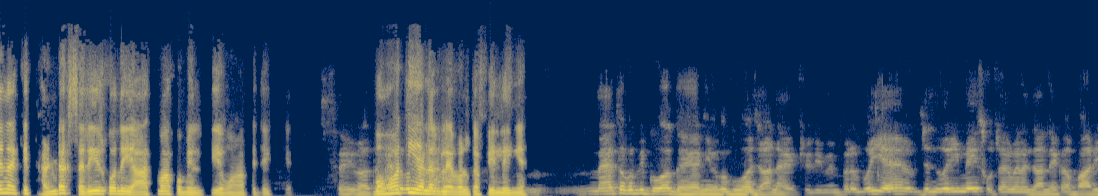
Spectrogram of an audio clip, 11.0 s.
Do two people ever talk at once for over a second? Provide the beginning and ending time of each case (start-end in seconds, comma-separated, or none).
3.7-5.3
